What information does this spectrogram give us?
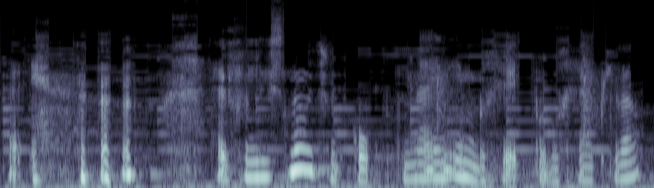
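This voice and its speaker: An actress playing a tipsy, rambling, flirtatious wife in a Dutch radio drama, slurred and giggly. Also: female voice, mid-range voice, animated, slow, gravelly. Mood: giddy, searching. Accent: Netherlands Dutch. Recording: dull vintage radio recording. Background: faint party music.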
